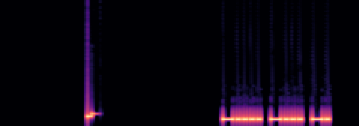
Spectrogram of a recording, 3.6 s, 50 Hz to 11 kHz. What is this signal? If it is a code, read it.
Morse code, heard as a keyed tone, about 34 wpm, 700 Hz. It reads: 6BN
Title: All Cut Numbers - 3-Digit 35wpm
